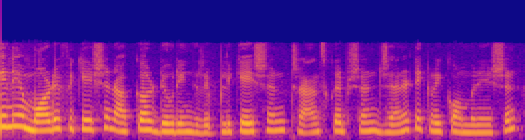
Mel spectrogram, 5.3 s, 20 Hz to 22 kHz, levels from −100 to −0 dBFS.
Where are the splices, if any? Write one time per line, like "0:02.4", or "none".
0:03.5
